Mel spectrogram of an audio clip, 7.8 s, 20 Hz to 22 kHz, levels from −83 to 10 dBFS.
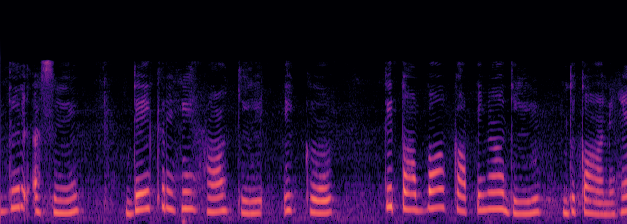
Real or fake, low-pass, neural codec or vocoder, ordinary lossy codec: fake; 7.2 kHz; codec, 44.1 kHz, 3.4 kbps, Pupu-Codec; MP3, 64 kbps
